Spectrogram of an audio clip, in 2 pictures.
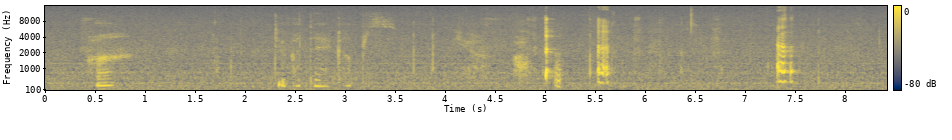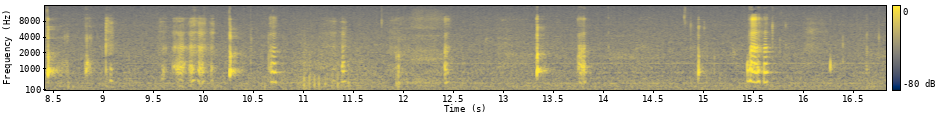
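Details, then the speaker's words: Infant with hiccups: brief sharp catches in the breath recur about every second between soft baby babbling. "Do you got the hiccups?"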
